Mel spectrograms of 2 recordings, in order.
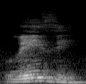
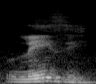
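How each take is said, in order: Both takes have the same delivery.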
